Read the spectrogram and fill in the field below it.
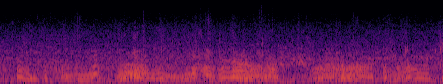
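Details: Belgian Malinois giving a run of voiced, moaning growls, each a low tone that bends up and down, in bursts of about a second with short gaps.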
